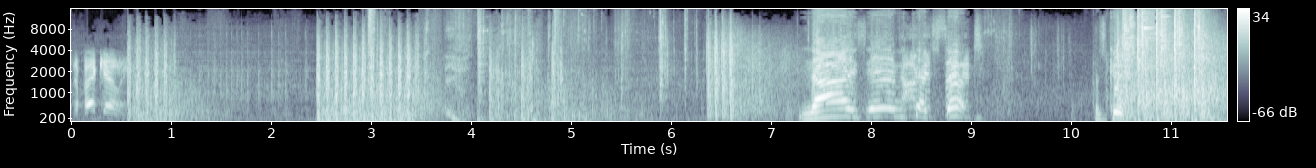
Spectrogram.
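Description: A rifle fires rapid bursts of shots at close range.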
